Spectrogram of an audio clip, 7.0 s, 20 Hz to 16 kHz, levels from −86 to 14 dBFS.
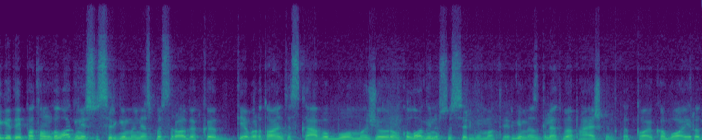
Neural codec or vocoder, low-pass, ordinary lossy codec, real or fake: vocoder, 48 kHz, 128 mel bands, Vocos; 14.4 kHz; Opus, 24 kbps; fake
